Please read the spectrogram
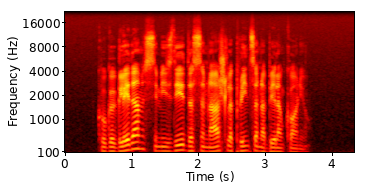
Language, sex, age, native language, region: Slovenian, male, 12-17, Slovenian, Central Slovenia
